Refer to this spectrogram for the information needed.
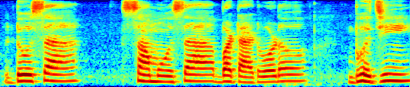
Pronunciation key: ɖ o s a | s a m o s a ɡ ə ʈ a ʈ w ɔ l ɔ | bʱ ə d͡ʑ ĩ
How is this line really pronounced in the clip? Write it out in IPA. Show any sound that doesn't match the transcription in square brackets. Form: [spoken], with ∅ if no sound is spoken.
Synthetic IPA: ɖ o s a | s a m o s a [b] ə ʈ a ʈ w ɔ [ɽ] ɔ | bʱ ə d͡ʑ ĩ

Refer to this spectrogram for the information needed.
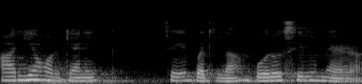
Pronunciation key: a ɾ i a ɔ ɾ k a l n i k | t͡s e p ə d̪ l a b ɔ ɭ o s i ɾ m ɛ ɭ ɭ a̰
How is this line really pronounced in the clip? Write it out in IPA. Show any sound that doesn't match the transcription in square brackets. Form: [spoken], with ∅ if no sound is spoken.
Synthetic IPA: a ɾ [j] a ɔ ɾ [ɡ] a [∅] n i k | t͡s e [b] ə d̪ l a b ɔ [ɾ] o s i [l] m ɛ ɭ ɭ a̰

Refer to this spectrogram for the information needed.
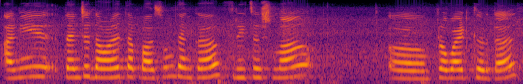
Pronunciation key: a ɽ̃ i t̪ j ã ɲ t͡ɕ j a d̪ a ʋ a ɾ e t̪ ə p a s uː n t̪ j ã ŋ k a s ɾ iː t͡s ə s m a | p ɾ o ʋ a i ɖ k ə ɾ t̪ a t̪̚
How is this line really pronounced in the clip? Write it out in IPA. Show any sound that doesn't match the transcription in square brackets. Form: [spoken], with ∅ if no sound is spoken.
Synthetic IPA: a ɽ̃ i t̪ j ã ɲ t͡ɕ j a d̪ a ʋ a [ɭ] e t̪ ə p a s uː n t̪ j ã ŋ k a [f] ɾ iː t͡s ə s m a | p ɾ o ʋ a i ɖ k ə ɾ t̪ a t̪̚

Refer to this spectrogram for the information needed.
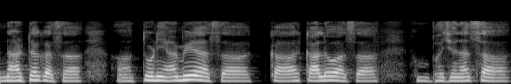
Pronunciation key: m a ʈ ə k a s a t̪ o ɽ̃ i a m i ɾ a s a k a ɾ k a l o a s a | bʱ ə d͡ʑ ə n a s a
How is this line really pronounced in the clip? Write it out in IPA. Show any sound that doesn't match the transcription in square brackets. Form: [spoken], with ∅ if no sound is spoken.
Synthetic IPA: [n] a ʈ ə k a s a t̪ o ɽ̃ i a m i [ɭ] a s a k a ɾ k a l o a s a | bʱ ə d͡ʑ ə n a s a

